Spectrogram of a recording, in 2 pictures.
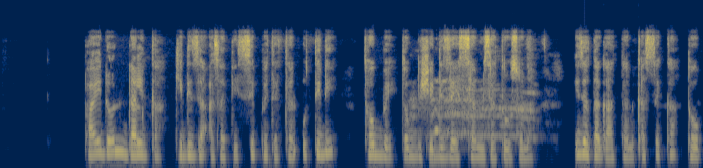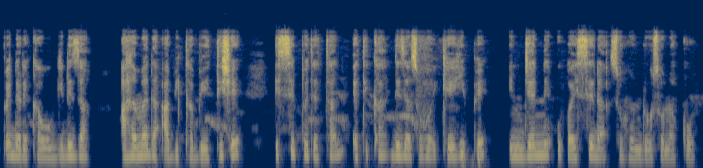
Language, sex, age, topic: Gamo, male, 18-24, government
